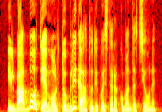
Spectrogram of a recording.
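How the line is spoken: Laughing. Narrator (Italian): disse Sinclair ridendo

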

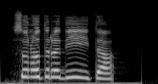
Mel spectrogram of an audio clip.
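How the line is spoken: Frightened shout. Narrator (Italian): gridò spaventata

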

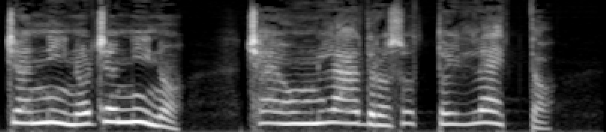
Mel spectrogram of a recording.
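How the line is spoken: Breathless panicked exclamation. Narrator (Italian): esclama con la voce affannosa

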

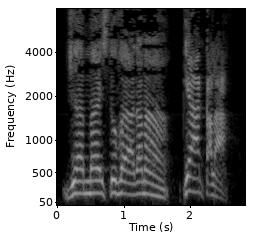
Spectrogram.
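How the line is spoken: Shouted. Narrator (Italian): gridò

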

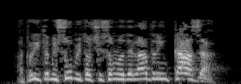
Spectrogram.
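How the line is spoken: Yelling. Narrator (Italian): urlava

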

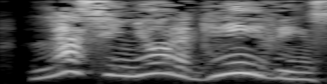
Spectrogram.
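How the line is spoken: Ecstatic, relieved exclamation. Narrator (Italian): esclamò Millie, preda a una subitanea estasi di memoria e sollievo

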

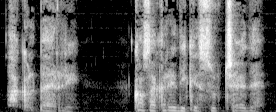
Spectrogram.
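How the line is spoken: Whispered. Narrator (Italian): Tom sussurrò

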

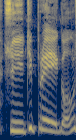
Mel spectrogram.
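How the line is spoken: Pleading girl. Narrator (Italian): supplicò Alice

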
